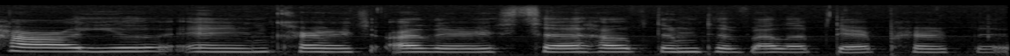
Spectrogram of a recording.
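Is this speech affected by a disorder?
Yes: cerebral palsy.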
